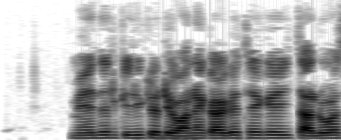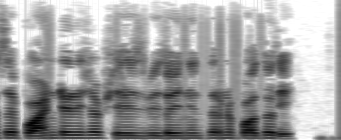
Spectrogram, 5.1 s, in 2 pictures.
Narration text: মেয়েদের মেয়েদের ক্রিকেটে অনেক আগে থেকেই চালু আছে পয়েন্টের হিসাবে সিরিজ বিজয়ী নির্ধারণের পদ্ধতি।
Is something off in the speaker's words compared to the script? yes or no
yes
